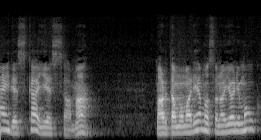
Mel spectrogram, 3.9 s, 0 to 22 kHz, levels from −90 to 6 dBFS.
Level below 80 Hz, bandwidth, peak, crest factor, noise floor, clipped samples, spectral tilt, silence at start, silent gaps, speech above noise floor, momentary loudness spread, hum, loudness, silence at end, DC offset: -76 dBFS; 14.5 kHz; -4 dBFS; 20 dB; -60 dBFS; under 0.1%; -6 dB/octave; 0 s; none; 39 dB; 8 LU; none; -22 LUFS; 0.1 s; under 0.1%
